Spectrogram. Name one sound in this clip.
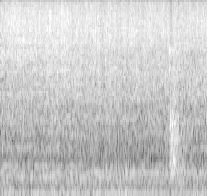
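A stove knob clicks as it turns.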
